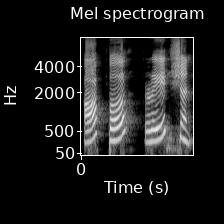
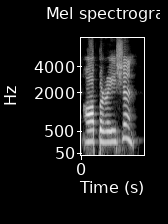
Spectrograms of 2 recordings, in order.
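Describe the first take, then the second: First: Slow syllables with gaps. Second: Said in the usual way. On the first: Shown as a demonstration. Teacher sounds out the next word, syllable by syllable. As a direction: break "operation" into separate beats.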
